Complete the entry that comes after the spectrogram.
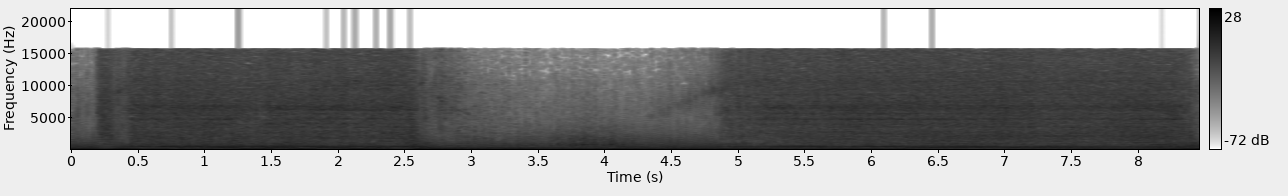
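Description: Subaru Impreza STi's turbocharged flat-four engine heard from inside the car at speed on track. It eases off about two and a half seconds in, then pulls hard again, its pitch rising steadily through the second half.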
